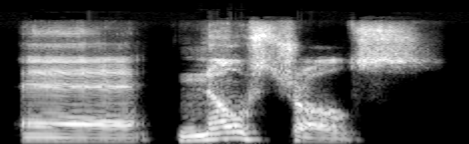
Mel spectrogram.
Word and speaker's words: nostril: yeah, claro, es una O más, más española, más fuerte que la pronunciación en inglés. Nostril, más suave.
